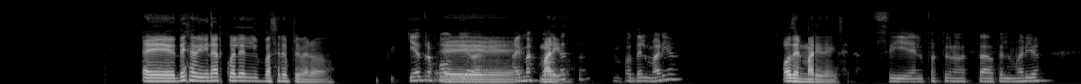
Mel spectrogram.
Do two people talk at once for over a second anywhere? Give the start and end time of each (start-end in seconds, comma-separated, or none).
4.3-5.8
